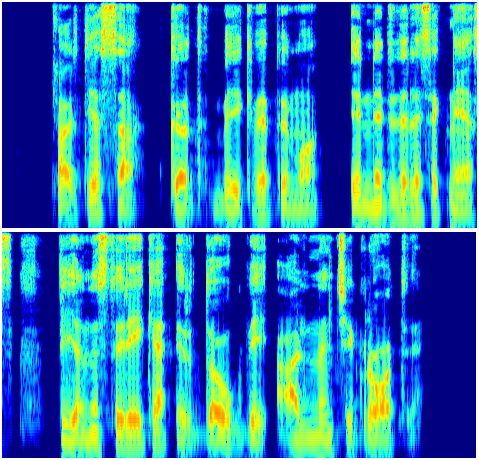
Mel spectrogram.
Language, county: Lithuanian, Šiauliai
